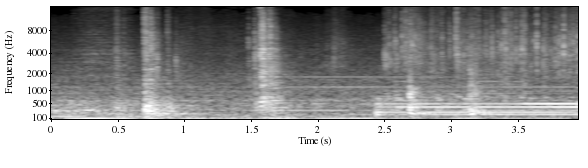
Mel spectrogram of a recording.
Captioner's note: drawer rattling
